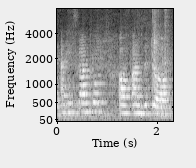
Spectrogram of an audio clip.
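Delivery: ordinary delivery, nothing marked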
